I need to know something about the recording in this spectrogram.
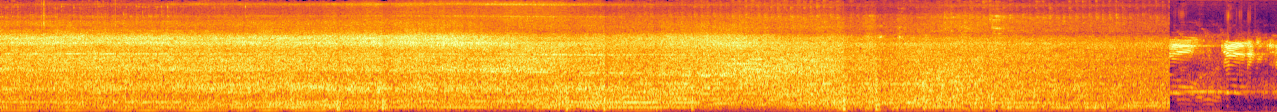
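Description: A passenger train rumbles along the track as it pulls away.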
